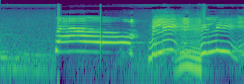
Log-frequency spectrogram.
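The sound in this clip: A cat meows, played as a sound clue in a team animal-sound guessing quiz. A steady, even-pitched cry is followed by a longer meow that bends up and down in pitch, loud and clear with no talk over it.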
